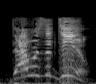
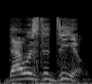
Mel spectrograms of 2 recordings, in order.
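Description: First: Repeated far higher and much louder; emphatic shout. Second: Said in the usual way. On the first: Real, not acted. Ranting to listeners about the NATO deal, shouting. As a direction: hammer the point home with a yell. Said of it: "repeats the deal, louder". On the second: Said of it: "repeats the deal for emphasis".

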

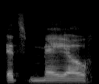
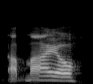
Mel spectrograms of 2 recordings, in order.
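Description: First: Mayo said as MY-oh, German style. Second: Mayo said as MAY-oh, English style, pitched up. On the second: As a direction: say mayo as MAY-oh with a high scoffing lift. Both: Shown as a demonstration. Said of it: "I need to say mayo".

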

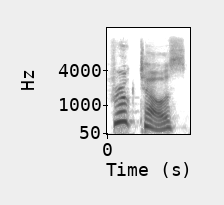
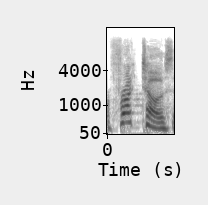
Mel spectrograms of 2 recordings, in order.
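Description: First: "fructose" said as FROOK-tose; own mistaken pronunciation. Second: "fructose" said as FRUCK-tose; sugar expert's pronunciation. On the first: Host saying a word her own old way, "fructose" as FROOK-tose. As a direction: say "fructose" with an oo in the first syllable. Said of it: "I've been pronouncing that word wrong". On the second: Host correcting herself to the expert's way, "fructose" as FRUCK-tose. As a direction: say "fructose" with a short uh, as in truck. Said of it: "as he says". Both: Shown as a demonstration.

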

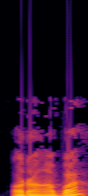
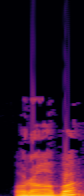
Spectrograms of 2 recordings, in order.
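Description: Both takes have the same delivery.

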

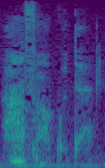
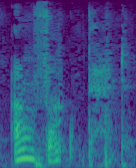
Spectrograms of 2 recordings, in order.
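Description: First: "I don't fuck with that" whispered with no voice; a whispered aside, "I don't fuck with that". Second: Said in the usual way. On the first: Real, not acted. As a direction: breathe "I don't fuck with that" under the breath. Same line repeated in a whisper.

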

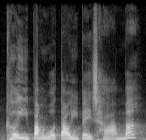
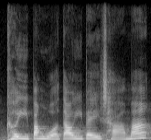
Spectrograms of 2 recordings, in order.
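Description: No difference in how they are said.

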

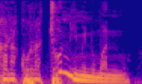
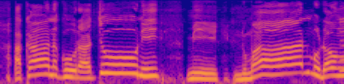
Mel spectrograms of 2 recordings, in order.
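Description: First: Low dramatic soap villain; lightly voiced sinetron schemer. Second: Slow, high, drawn-out casual take; casual real-life version. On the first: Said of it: "nada sinetron pasti begitu". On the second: Pretend. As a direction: say it like a normal chat. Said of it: "nggak mungkin kita".

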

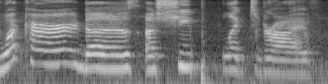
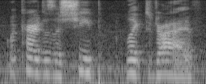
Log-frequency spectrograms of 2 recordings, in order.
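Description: First: Slow joke setup. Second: Said in the usual way. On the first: Shown as a demonstration. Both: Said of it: "This is a, such a dad joke".

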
